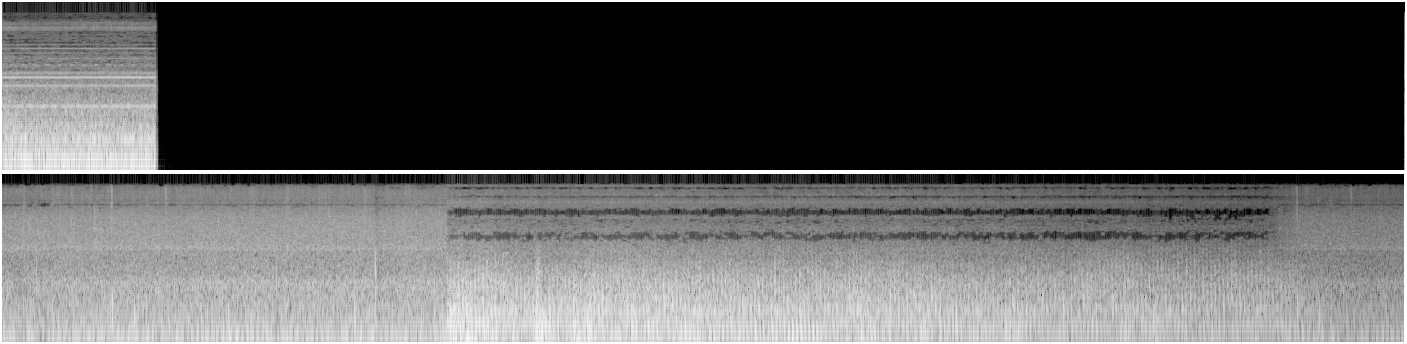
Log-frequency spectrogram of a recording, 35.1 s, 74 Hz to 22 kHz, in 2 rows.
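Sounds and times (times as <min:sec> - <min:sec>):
steady rushing noise: 0:17.6 - 0:35.0.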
